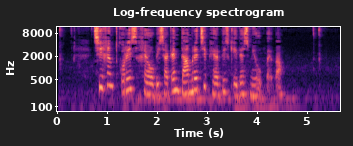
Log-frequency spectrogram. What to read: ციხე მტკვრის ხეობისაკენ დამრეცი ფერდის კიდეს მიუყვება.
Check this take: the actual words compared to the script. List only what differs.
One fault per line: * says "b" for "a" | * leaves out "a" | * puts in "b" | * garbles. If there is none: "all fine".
all fine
